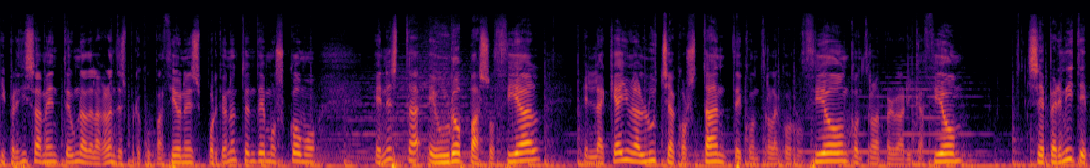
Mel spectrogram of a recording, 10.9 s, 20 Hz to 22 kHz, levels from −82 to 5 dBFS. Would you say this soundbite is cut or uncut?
uncut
